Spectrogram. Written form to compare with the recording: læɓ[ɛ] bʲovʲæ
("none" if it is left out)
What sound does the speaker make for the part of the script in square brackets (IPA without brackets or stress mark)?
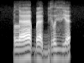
æ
